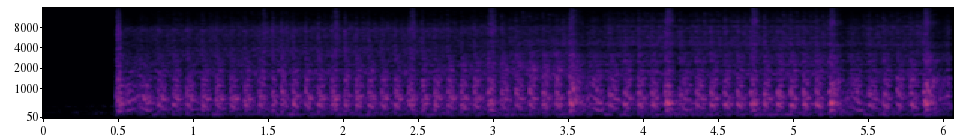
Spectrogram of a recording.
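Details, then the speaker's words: Audi A8 3.0L diesel that won't start: steady starter churn with even compression beats, about four a second, and no firing. Carbon is found from an injector blowing past its copper washer seal, and one injector is suspected of failing. "see all this is a result of um injector leaking injector blowing past the copper washer"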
